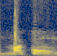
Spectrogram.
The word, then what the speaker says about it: Mâcon: Es Mâcon, porque tiene acento la A.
